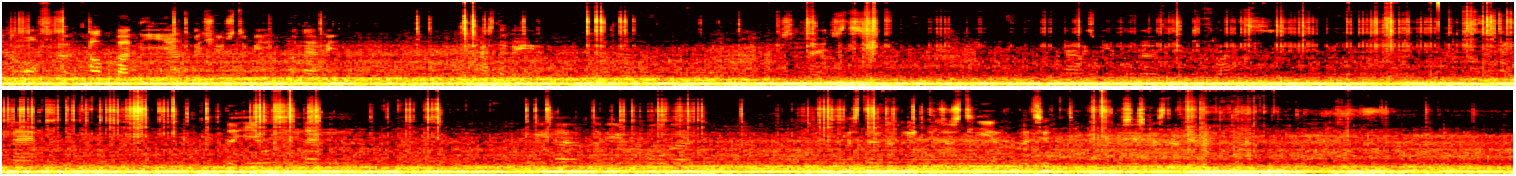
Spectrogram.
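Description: Steady low road drone of a car heard from inside the cabin while driving: engine and tyre noise at an even level.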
